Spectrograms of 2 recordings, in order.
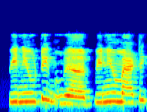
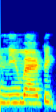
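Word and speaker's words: pneumatic: वो आपका क्या है, इसको हम पिन्यूमेटिक नहीं पढ़ेंगे, इसको क्या पढ़ेंगे, न्यूमेटिक पढ़ेंगे। ठीक है, बहुत लोग क्या पढ़ते हैं, पिन्यूमेटिक, तो इसको करेक्ट प्रोनाउंसिएशन होगा आपका न्यूमेटिक।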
